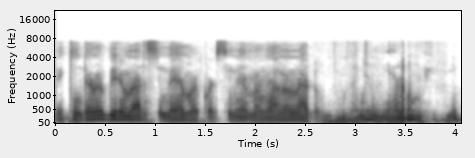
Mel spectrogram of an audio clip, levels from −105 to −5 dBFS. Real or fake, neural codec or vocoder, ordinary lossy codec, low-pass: fake; codec, 16 kHz, 1 kbps, FreqCodec, larger model; none; 7.2 kHz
